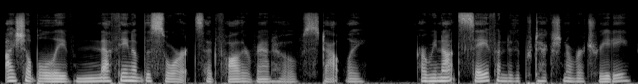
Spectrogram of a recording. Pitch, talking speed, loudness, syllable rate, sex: 140 Hz, 205 wpm, -22 LUFS, 5.7 syllables/s, female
